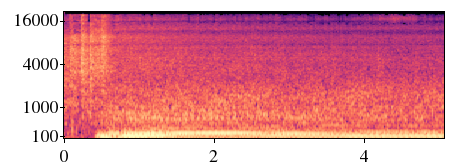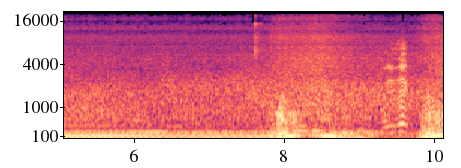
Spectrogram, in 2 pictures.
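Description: A 2014 Lexus IS 250 with a 2.5L V6 and a resonator and muffler delete exhaust rumbles loudly at a deep idle, then blips through two sharp revs near the end.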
